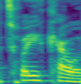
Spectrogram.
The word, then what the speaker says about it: Toyokawa: Yeah, Toyokawa, that's how you say his name.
